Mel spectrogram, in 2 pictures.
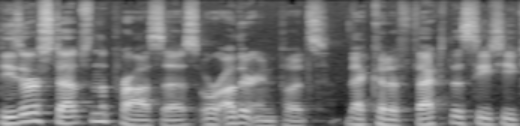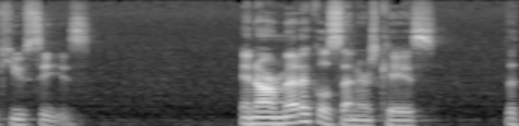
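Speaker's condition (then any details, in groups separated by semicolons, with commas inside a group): No condition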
